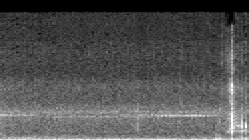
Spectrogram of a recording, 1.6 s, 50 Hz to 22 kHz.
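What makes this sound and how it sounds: A compact 9mm S&W Shield Plus pistol, its slide on a polymer frame, is shaken for comparison and makes no rattle. Only quiet low background hum and a faint steady high tone are heard, with two soft brief clicks near the end, showing that the slide is tight on the frame.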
